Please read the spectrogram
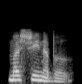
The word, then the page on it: machinable: Indian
